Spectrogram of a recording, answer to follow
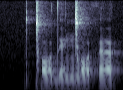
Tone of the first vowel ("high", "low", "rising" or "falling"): low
